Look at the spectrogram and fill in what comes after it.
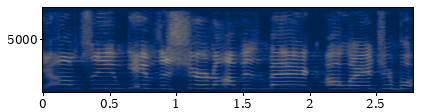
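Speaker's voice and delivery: put-on folksy rural country accent. Speaker riffing to listeners, briefly slipping into a country accent. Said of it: "I went country there".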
